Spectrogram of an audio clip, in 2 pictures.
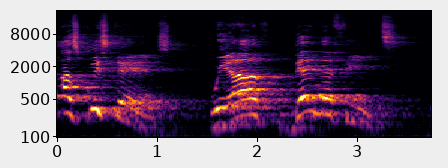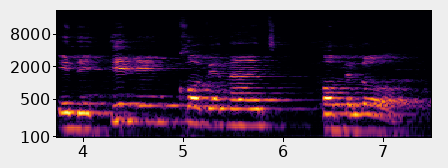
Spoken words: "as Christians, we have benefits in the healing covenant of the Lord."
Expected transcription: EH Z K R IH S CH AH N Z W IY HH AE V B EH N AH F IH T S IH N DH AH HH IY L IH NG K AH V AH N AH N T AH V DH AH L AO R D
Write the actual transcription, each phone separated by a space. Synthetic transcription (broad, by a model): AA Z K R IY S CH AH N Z W IY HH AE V B EH N AH F IH T S IH N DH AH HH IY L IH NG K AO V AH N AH N T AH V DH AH L AO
